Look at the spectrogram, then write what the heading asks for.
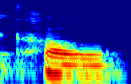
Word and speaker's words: Coll: And the name for hazel is Cole. So that's the druid name, Cole. Could you spell that, please?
